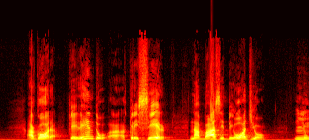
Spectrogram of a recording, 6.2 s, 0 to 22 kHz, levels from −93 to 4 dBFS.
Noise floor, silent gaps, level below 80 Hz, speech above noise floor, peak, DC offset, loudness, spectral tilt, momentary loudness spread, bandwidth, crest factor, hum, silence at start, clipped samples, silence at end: -51 dBFS; none; -52 dBFS; 33 dB; 0 dBFS; under 0.1%; -18 LUFS; -3 dB/octave; 17 LU; 16.5 kHz; 18 dB; 60 Hz at -50 dBFS; 0.55 s; under 0.1%; 0 s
